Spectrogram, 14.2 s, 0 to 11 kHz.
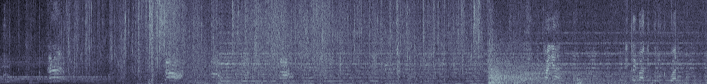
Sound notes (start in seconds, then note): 2.9 grunting; 9.7 thunder crashes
